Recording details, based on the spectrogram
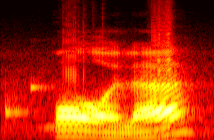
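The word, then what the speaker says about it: قَالَ: q di sini ya huruf qf dengan Mad Thobi'i ya Ada Alif Mati sini maka mad thi'i Ya qala Mad thai'i panjang dua harakat dan huruf qf ini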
